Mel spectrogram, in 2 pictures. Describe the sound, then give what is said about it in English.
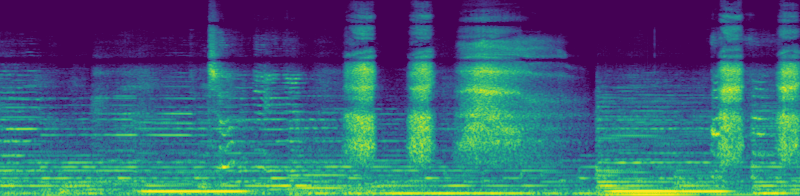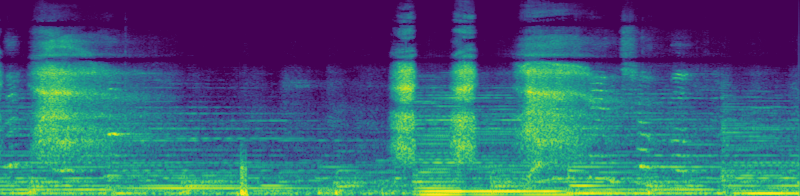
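Group breathwork breathing at a live breathwork and meditation session in a Lululemon store, with pairs of deep, breathy inhales and exhales recurring over sustained, droning musical tones. “It's okay if you feel any dizziness. You're safe. You're completely safe. Just let the breath do the work.”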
